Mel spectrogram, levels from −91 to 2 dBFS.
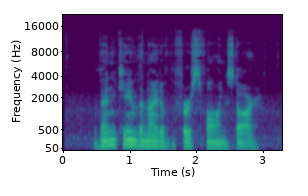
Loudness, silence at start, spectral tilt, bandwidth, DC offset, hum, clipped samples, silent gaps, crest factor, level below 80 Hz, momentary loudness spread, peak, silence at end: -34 LUFS; 0.45 s; -5.5 dB/octave; 15 kHz; under 0.1%; none; under 0.1%; none; 18 dB; -58 dBFS; 7 LU; -16 dBFS; 0.35 s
